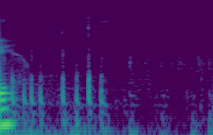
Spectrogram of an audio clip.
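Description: Light clicks and taps of a stylus on a tablet screen while writing: a quick run of small clicks over about the first second, then a few scattered faint ticks.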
